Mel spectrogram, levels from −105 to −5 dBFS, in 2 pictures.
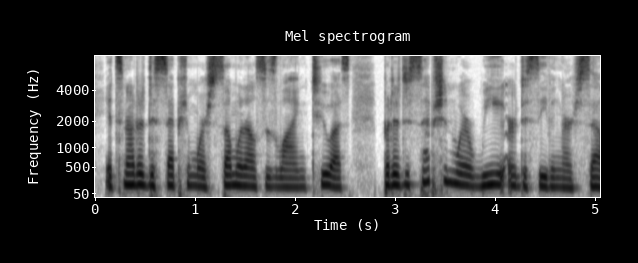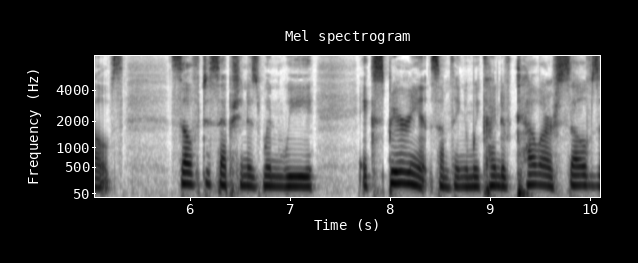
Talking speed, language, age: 185 wpm, English, 20-39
